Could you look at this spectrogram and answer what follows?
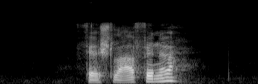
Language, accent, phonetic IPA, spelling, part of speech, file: German, Austria, [fɛɐ̯ˈʃlaːfənɐ], verschlafener, adjective, De-at-verschlafener.ogg
- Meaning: 1. comparative degree of verschlafen 2. inflection of verschlafen: strong/mixed nominative masculine singular 3. inflection of verschlafen: strong genitive/dative feminine singular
